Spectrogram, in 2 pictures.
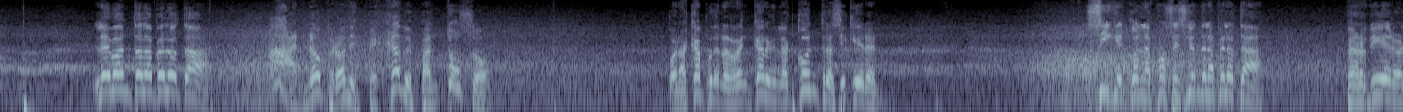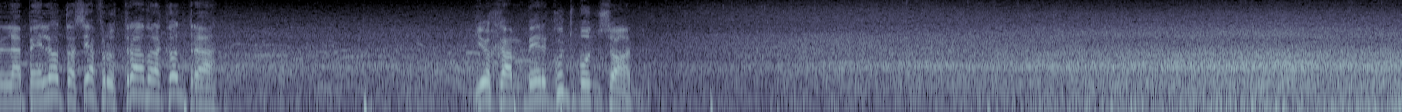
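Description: A large stadium crowd roars steadily, swelling louder toward the end.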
